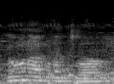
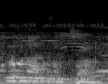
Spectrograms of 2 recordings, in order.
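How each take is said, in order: First: It is said in a thin, light voice. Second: The same.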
